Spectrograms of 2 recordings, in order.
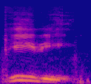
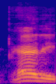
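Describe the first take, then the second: First: It sounds like 'pee-dee', with two long vowels. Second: It sounds like 'petty', with a short first vowel. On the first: The speaker calls it right. "You say Coober P D" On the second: The speaker calls it wrong. "you don't say petty"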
